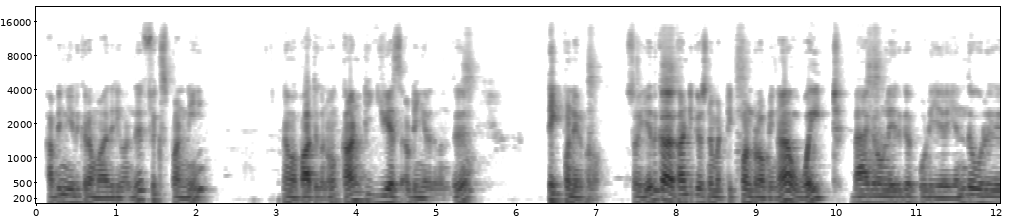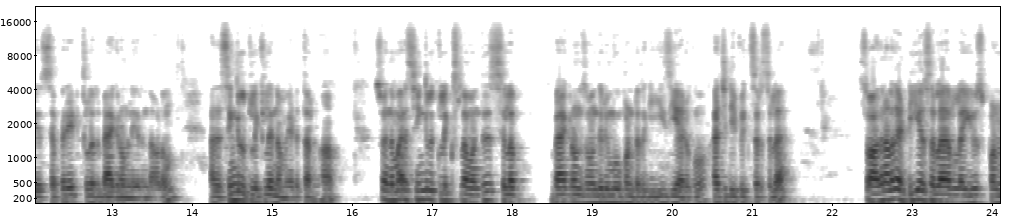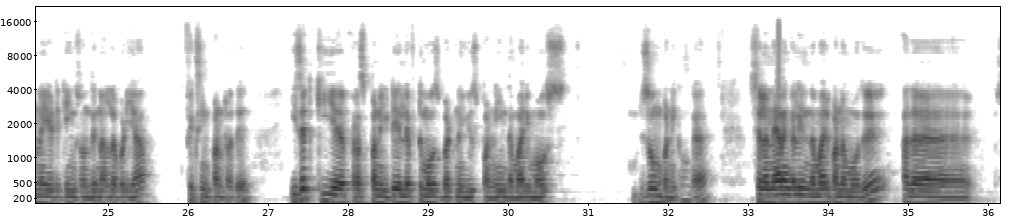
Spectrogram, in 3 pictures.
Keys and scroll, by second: 19.9 z, 27.4 space, 33.2 super+z.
